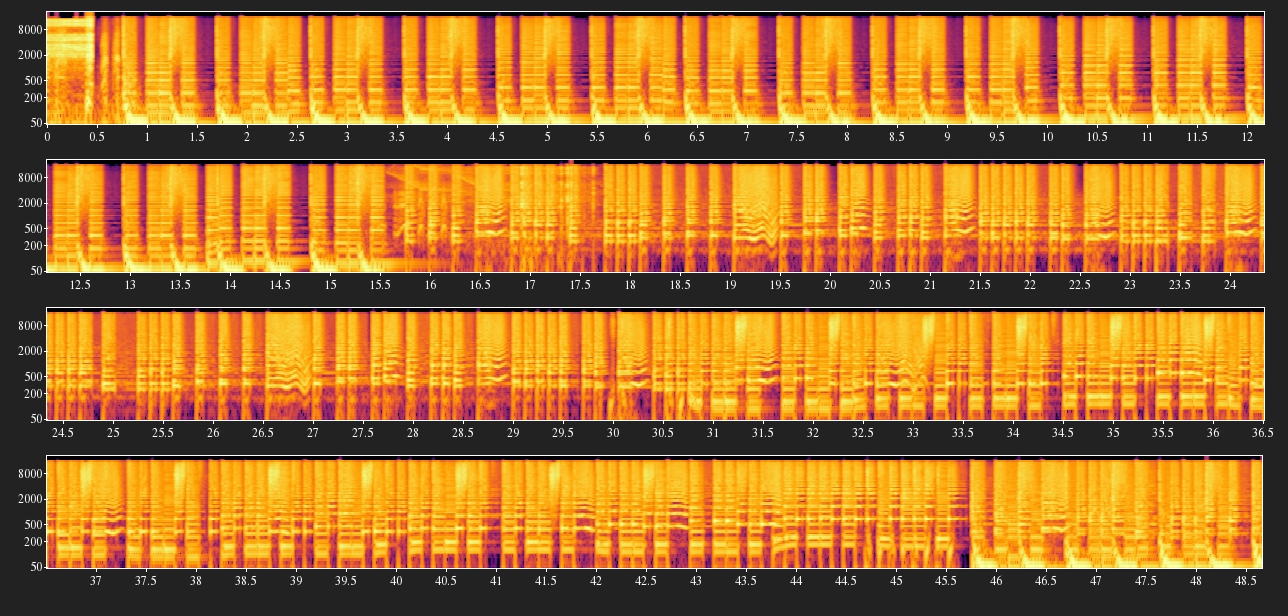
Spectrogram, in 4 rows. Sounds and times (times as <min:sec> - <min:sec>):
Music: 0:00.0 - 0:48.6.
